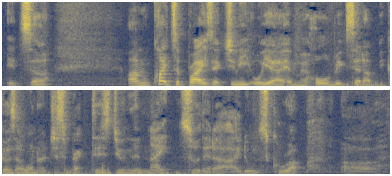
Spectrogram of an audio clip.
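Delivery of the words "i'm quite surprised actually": surprised. Real, not acted. Surprised at the room.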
